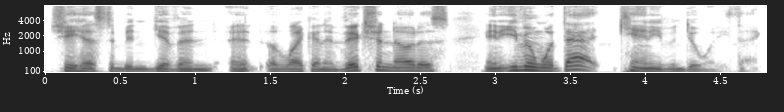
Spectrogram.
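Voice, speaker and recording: A man's voice: on the low side, fast talker, mellow, no echo. Dry-sounding man rambling through commentary. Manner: rambling, repeats words while explaining. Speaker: co-host. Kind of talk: casual reaction commentary.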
